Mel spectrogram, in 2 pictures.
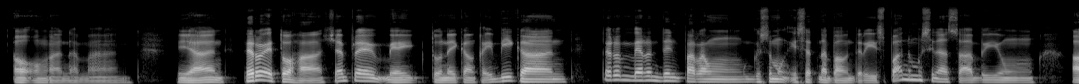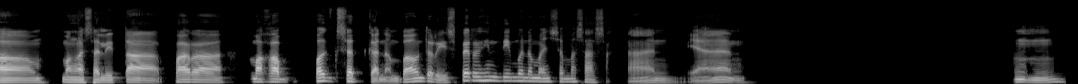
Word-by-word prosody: Oo 95 Hz, -2 st, +1 dB
nga 90 Hz, -2 st, -4 dB
naman, 85 Hz, +1 st, -9 dB, 0.5 s
‘yan. 100 Hz, +1 st, +3 dB, 0.2 s
Pero 165 Hz, +5 st, +8 dB
eto, 125 Hz, -8 st, +4 dB
ha, 90 Hz, -1 st, +1 dB
siyempre, 160 Hz, -, +2 dB
may 105 Hz, -1 st, 0 dB
tunay 100 Hz, -1 st, 0 dB
kang 100 Hz, -1 st, -1 dB
kaibigan, 120 Hz, -, +2 dB, 0.3 s
pero 210 Hz, 0 st, +1 dB
meron 190 Hz, -2 st, +1 dB
din 165 Hz, -2 st, -1 dB
parang 120 Hz, -3 st, 0 dB
gusto 125 Hz, +1 st, -4 dB
mong 125 Hz, -3 st, +1 dB
i-set 105 Hz, +1 st, -4 dB
na 100 Hz, -, +1 dB
boundaries. 95 Hz, 0 st, -3 dB
Paano 215 Hz, 0 st, -1 dB
mo 205 Hz, -, -1 dB
sinasabi 105 Hz, -, -3 dB
‘yong, 100 Hz, 0 st, -5 dB, 0.4 s
ah, 100 Hz, -1 st, +5 dB, 0.2 s
mga 105 Hz, -1 st, +1 dB
salita 100 Hz, 0 st, +2 dB, 0.3 s
para 110 Hz, -4 st, +3 dB, 0.2 s
makapag-set 130 Hz, +3 st, +1 dB
ng 85 Hz, +4 st, -2 dB
boundaries, 120 Hz, -7 st, +1 dB
pero 180 Hz, 0 st, +2 dB
hindi 180 Hz, -1 st, -2 dB
mo 165 Hz, 0 st, -4 dB
naman 150 Hz, -2 st, -2 dB
siya 140 Hz, -1 st, -7 dB
masasaktan? 90 Hz, -, -8 dB
'Yan. 90 Hz, +2 st, -5 dB, 2.7 s
Mm. 110 Hz, +1 st, -4 dB
110 Hz, 110 wpm, -23 LUFS, 100-135 Hz, 2.7 s, Pero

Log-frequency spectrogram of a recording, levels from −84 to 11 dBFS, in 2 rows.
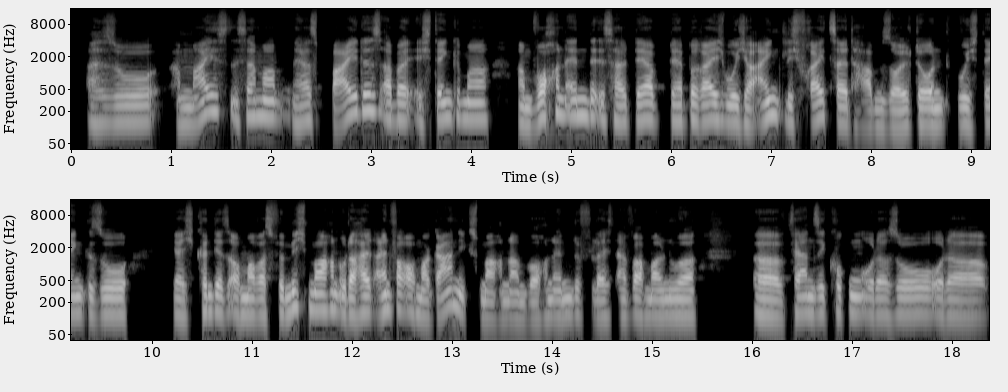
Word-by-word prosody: Also, 125 Hz, +2 st, -3 dB
am 115 Hz, +1 st, -7 dB
meisten, 185 Hz, +7 st, -2 dB
ich 145 Hz, -, -8 dB
sag 160 Hz, 0 st, -1 dB
mal, 160 Hz, -1 st, +1 dB, 0.2 s
ja, 125 Hz, +2 st, -4 dB
ist 135 Hz, 0 st, -7 dB
beides, 190 Hz, -, +2 dB
aber 140 Hz, -1 st, +1 dB
ich 125 Hz, -, -7 dB
denke 150 Hz, +1 st, -1 dB
mal, 145 Hz, 0 st, -1 dB, 0.3 s
am 115 Hz, -3 st, -2 dB
Wochenende 165 Hz, +3 st, +2 dB
ist 140 Hz, -, -5 dB
halt 130 Hz, 0 st, 0 dB
der 140 Hz, +1 st, +3 dB
der 130 Hz, -1 st, 0 dB
Bereich, 135 Hz, 0 st, +2 dB
wo 130 Hz, -, +2 dB
ich 120 Hz, -, -2 dB
ja -, -, +2 dB
eigentlich 150 Hz, -6 st, -1 dB
Freizeit 130 Hz, -3 st, +1 dB
haben 105 Hz, +1 st, -4 dB
sollte 105 Hz, +2 st, +1 dB
und 115 Hz, -1 st, +2 dB
wo 120 Hz, -, 0 dB
ich 110 Hz, -2 st, -5 dB
denke 125 Hz, -1 st, -2 dB
so: 120 Hz, 0 st, +1 dB, 0.5 s
„Ja, 120 Hz, -, 0 dB
ich 110 Hz, 0 st, -6 dB
könnte 135 Hz, 0 st, 0 dB
jetzt 125 Hz, -, -3 dB
auch -, -, +2 dB
mal 120 Hz, -1 st, +3 dB
was 115 Hz, -1 st, +1 dB
für 125 Hz, -, -2 dB
mich 155 Hz, +6 st, -1 dB
machen 145 Hz, 0 st, +4 dB
oder 125 Hz, -1 st, +5 dB
halt 130 Hz, 0 st, +4 dB
einfach 140 Hz, 0 st, +2 dB
auch 135 Hz, -, +3 dB
mal 115 Hz, -3 st, +1 dB
gar 170 Hz, -, +2 dB
nix 155 Hz, -8 st, -4 dB
machen 105 Hz, -1 st, -1 dB
am 100 Hz, -1 st, -2 dB
Wochenende.“ 110 Hz, +3 st, -2 dB
Vielleicht 110 Hz, -1 st, -4 dB
einfach 115 Hz, 0 st, +1 dB
mal 115 Hz, -1 st, +1 dB
nur, 115 Hz, -1 st, +2 dB, 0.6 s
äh, 115 Hz, -3 st, +5 dB
Fernseh 125 Hz, 0 st, 0 dB
gucken 125 Hz, +1 st, -3 dB
oder 120 Hz, -1 st, -1 dB
so 120 Hz, +2 st, -1 dB
oder 110 Hz, -1 st, 0 dB
125 Hz, 205 wpm, -23 LUFS, 115-140 Hz, 0.6 s, oder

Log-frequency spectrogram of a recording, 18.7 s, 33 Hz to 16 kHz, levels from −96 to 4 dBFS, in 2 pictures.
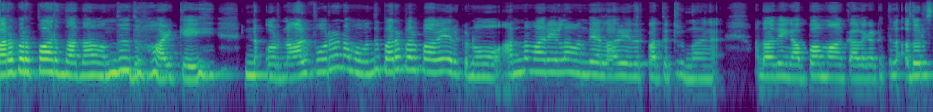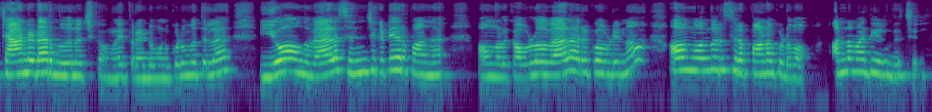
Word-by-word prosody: "பரபரப்பா 295 Hz, +2 st, +7 dB
இருந்தா 270 Hz, -3 st, +2 dB
தான் 250 Hz, 0 st, +1 dB
வந்து 285 Hz, +5 st, +3 dB
அது 275 Hz, -, -1 dB, 0.2 s
வாழ்க்கை. 215 Hz, -1 st, 0 dB, 0.6 s
ந -, -, +2 dB, 0.2 s
ஒரு 230 Hz, -1 st, -3 dB
நாள் 245 Hz, +4 st, +2 dB
பூரா 310 Hz, +4 st, -2 dB
நம்ம 310 Hz, -5 st, -2 dB
வந்து 285 Hz, +6 st, -4 dB
பரபரப்பாவே 315 Hz, -2 st, +2 dB
இருக்கணும்." 235 Hz, -4 st, -5 dB, 0.2 s
அந்த 285 Hz, +4 st, -3 dB
மாரில்லாம் 295 Hz, -1 st, -1 dB
வந்து 260 Hz, 0 st, -3 dB
எல்லாரும் 245 Hz, 0 st, -3 dB
எதிர்பார்த்துட்டிருந்தாங்க. 230 Hz, -2 st, -7 dB, 0.4 s
அதாவது 230 Hz, +1 st, 0 dB
எங்க 220 Hz, -1 st, -1 dB
அப்பா, 235 Hz, +2 st, 0 dB
அம்மா 230 Hz, 0 st, +3 dB, 0.2 s
காலகட்டத்தில, 220 Hz, +3 st, -6 dB
அது 245 Hz, -, 0 dB
ஒரு 245 Hz, -, -5 dB
ஸ்டாண்டர்டா 280 Hz, +2 st, +7 dB
இருந்ததுன்னு 245 Hz, -3 st, -1 dB
வச்சுக்கோங்களேன். 225 Hz, -2 st, -9 dB
இப்ப 220 Hz, -, -10 dB
2 215 Hz, 0 st, -6 dB
3 215 Hz, -1 st, -8 dB
குடும்பத்தில, 255 Hz, +4 st, -3 dB, 0.4 s
"ஐயோ! 255 Hz, +5 st, +6 dB
அவங்க 275 Hz, -4 st, -2 dB
வேலை 275 Hz, +6 st, +5 dB
செஞ்சுகிட்டே 300 Hz, +3 st, -1 dB
இருப்பாங்க." 265 Hz, -6 st, -2 dB, 0.5 s
அவங்களுக்கு 230 Hz, 0 st, -2 dB
அவ்வளோ 250 Hz, +3 st, 0 dB
வேலை 285 Hz, +5 st, +5 dB
இருக்கும், 285 Hz, -1 st, 0 dB
அப்படீன்னா, 265 Hz, +2 st, -4 dB, 0.4 s
அவங்க 335 Hz, 0 st, +4 dB
வந்து 335 Hz, +1 st, -2 dB
ஒரு 330 Hz, -, -4 dB
சிறப்பான 275 Hz, -1 st, +1 dB
குடும்பம். 220 Hz, -4 st, -7 dB, 0.3 s
அந்த 300 Hz, +2 st, -1 dB
மாதிரி 295 Hz, -1 st, -2 dB
இருந்துச்சு. 250 Hz, 0 st, -9 dB
260 Hz, 165 wpm, -23 LUFS, 235-290 Hz, 0.6 s, பரபரப்பா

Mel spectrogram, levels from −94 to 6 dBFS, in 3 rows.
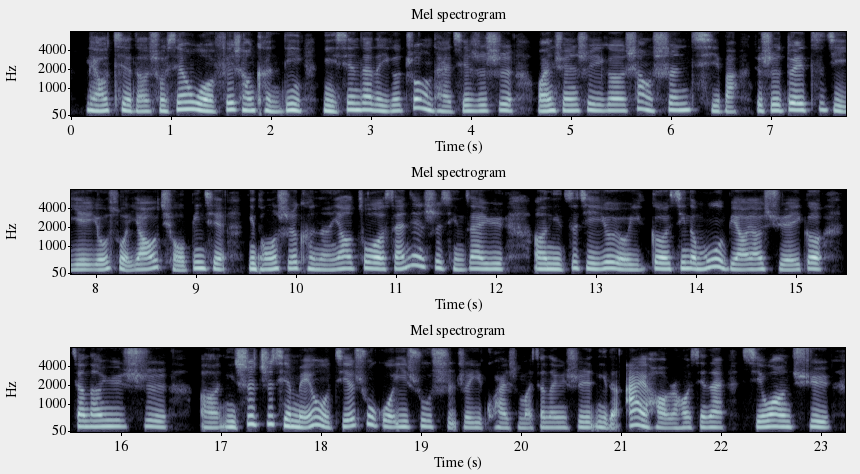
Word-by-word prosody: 了 205 Hz, -1 st, +3 dB
解 210 Hz, -1 st, 0 dB
的。 185 Hz, -1 st, -3 dB
首 200 Hz, +1 st, -1 dB
先 250 Hz, +6 st, +3 dB
我 205 Hz, -5 st, +6 dB
非 240 Hz, +7 st, +1 dB
常 220 Hz, -3 st, +2 dB
肯 185 Hz, -5 st, -2 dB
定 220 Hz, -1 st, +4 dB, 0.2 s
你 195 Hz, -3 st, +2 dB
现 235 Hz, +6 st, +3 dB
在 235 Hz, 0 st, +4 dB
的 205 Hz, -2 st, +1 dB
一 190 Hz, -, -1 dB
个 205 Hz, +1 st, 0 dB
状 265 Hz, +1 st, +2 dB
态， 190 Hz, -3 st, -4 dB
其 200 Hz, +3 st, -2 dB
实 200 Hz, +1 st, -2 dB
是 205 Hz, 0 st, -2 dB, 0.2 s
完 195 Hz, +2 st, +4 dB
全 210 Hz, 0 st, +1 dB
是 225 Hz, +2 st, -2 dB
一 205 Hz, -1 st, -1 dB
个 210 Hz, 0 st, +1 dB
上 240 Hz, +1 st, -2 dB
升 230 Hz, +2 st, +1 dB
期 230 Hz, -5 st, -3 dB
吧， 175 Hz, -1 st, -6 dB
就 205 Hz, -, -3 dB
是 210 Hz, +1 st, 0 dB
对 230 Hz, +2 st, +4 dB
自 230 Hz, +1 st, -7 dB
己 200 Hz, -6 st, -1 dB
也 175 Hz, 0 st, -1 dB
有 175 Hz, +2 st, +1 dB
所 215 Hz, -5 st, -1 dB
要 185 Hz, +7 st, +1 dB
求。 165 Hz, -11 st, -4 dB
并 225 Hz, +8 st, +2 dB
且 195 Hz, -3 st, -1 dB, 0.2 s
你 200 Hz, -, +4 dB
同 190 Hz, +1 st, +2 dB
时 215 Hz, 0 st, -2 dB
可 205 Hz, -2 st, -3 dB
能 175 Hz, -1 st, -4 dB
要 210 Hz, +1 st, +1 dB
做 205 Hz, -2 st, +3 dB
3 200 Hz, +5 st, -1 dB
件 315 Hz, -3 st, 0 dB
事 235 Hz, -5 st, -2 dB
情， 185 Hz, -5 st, -6 dB
在 205 Hz, 0 st, +2 dB
于， 195 Hz, 0 st, 0 dB, 0.3 s
呃， 195 Hz, -1 st, +3 dB
你 190 Hz, -1 st, +3 dB
自 225 Hz, +6 st, -4 dB
己 200 Hz, -2 st, 0 dB
又 220 Hz, +1 st, +3 dB
有 185 Hz, -3 st, +2 dB
一 175 Hz, -, -5 dB
个 200 Hz, +1 st, +3 dB
新 215 Hz, +2 st, 0 dB
的 200 Hz, -, +4 dB
目 250 Hz, +7 st, +2 dB
标， 185 Hz, -2 st, -1 dB
要 185 Hz, +1 st, 0 dB
学 180 Hz, -3 st, -4 dB
一 -, -, -5 dB
个 200 Hz, 0 st, +3 dB, 0.2 s
相 210 Hz, -1 st, +2 dB
当 210 Hz, +1 st, +2 dB
于 215 Hz, 0 st, -1 dB
是 210 Hz, -2 st, -4 dB, 0.3 s
呃， 175 Hz, -2 st, -3 dB
你 200 Hz, -1 st, +1 dB
是 295 Hz, +10 st, +2 dB
之 295 Hz, +1 st, 0 dB
前 245 Hz, -7 st, +3 dB
没 190 Hz, -3 st, +4 dB
有 215 Hz, -2 st, +2 dB
接 215 Hz, +6 st, -2 dB
触 260 Hz, +2 st, -2 dB
过 210 Hz, -4 st, -1 dB
艺 205 Hz, +1 st, -1 dB
术 210 Hz, +1 st, -4 dB
史 180 Hz, -4 st, -7 dB
这 180 Hz, -2 st, -6 dB
一 175 Hz, -1 st, -5 dB
块 175 Hz, -2 st, -6 dB
是 165 Hz, +1 st, -13 dB
吗？ 165 Hz, -, -6 dB
相 180 Hz, -, -6 dB
当 180 Hz, 0 st, -3 dB
于 -, -, -5 dB
是 185 Hz, +2 st, -3 dB
你 190 Hz, -4 st, -3 dB
的 -, -, -1 dB
爱 245 Hz, -3 st, +4 dB
好， 175 Hz, -3 st, -2 dB
然 165 Hz, 0 st, -6 dB
后 175 Hz, +1 st, -2 dB
现 185 Hz, +1 st, -3 dB
在 185 Hz, -1 st, -1 dB
希 195 Hz, -, -2 dB
望 205 Hz, -1 st, +5 dB
去， 200 Hz, -1 st, -2 dB
200 Hz, 275 characters per minute, -22 LUFS, 185-220 Hz, 0.3 s, 我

